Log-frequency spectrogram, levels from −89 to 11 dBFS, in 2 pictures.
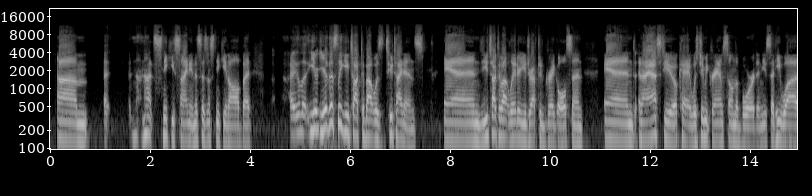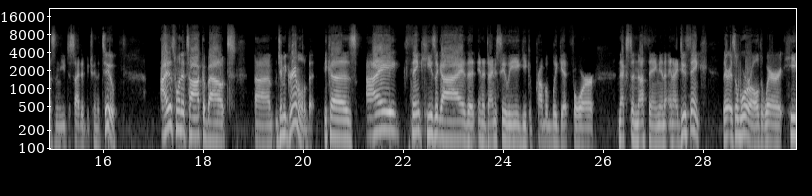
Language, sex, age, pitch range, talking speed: English, male, 30-49, 130-165 Hz, 195 wpm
